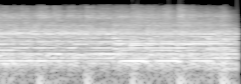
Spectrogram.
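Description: Live blues band playing an instrumental passage: electric guitar, bass and drums with an even, steady beat under held notes.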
